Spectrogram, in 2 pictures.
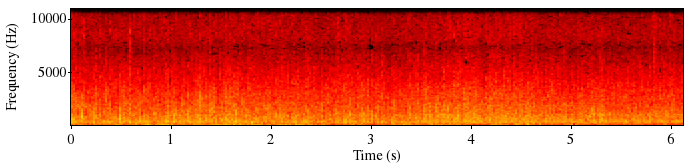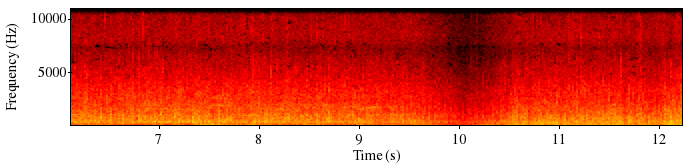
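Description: Rain falling steadily on flooded paving and standing water, an even hiss of water noise. The sound dips away briefly about ten seconds in, then returns.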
